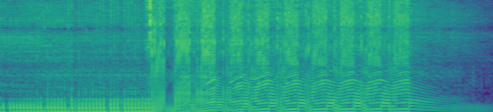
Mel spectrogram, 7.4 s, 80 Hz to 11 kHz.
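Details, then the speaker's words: Single-cylinder dirt bike with a new 26 mm racing carburetor, racing CDI and 17-tooth front sprocket, free-revved after a test ride. Thumps at idle, then revs rise quickly and cleanly and fall away evenly with no carb bog or hesitation. "The sound of the bike also changed, and also I'm gonna rev the bike, and you're gonna hear the carb have no bog in it, guys."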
